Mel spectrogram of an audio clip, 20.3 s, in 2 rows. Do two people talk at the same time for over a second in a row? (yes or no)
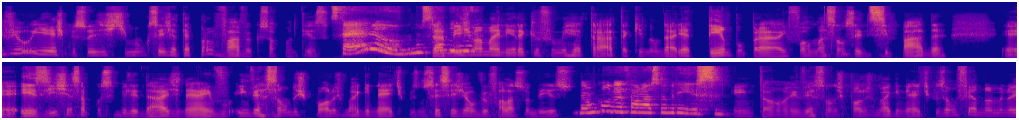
no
